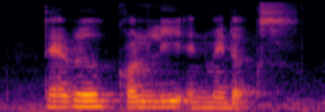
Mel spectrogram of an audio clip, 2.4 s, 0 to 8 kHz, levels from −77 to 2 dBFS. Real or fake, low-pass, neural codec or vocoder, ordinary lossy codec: real; 7.2 kHz; none; AAC, 48 kbps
